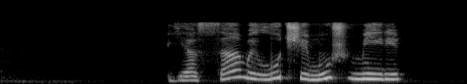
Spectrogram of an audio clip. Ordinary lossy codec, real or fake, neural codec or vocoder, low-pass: MP3, 48 kbps; fake; codec, 24 kHz, 0.9 kbps, WavTokenizer, medium speech release version 2; 7.2 kHz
